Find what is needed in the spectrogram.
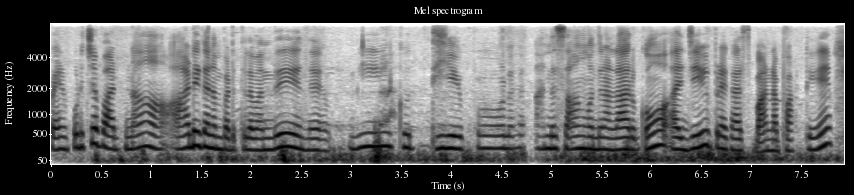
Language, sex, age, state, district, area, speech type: Tamil, female, 18-30, Tamil Nadu, Thanjavur, urban, spontaneous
